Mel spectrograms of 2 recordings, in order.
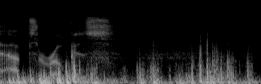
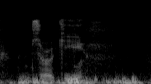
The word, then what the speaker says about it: Absaroka: This is the Beartooth Range right there, aka the Absarokas, however you want to pronounce it. Absaroka, Absorki, yada.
